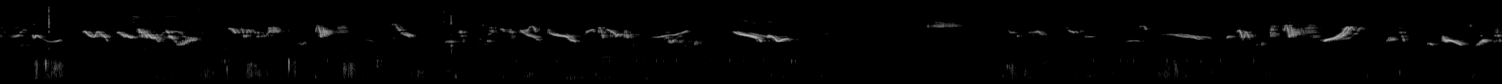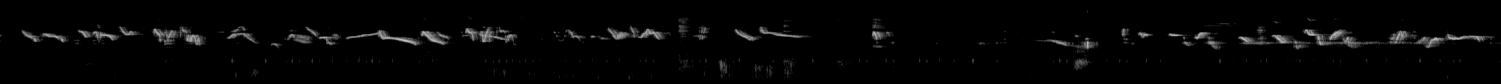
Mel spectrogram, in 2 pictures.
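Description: Jungle babbler chattering: rapid runs of short, high call notes, pausing briefly about eight seconds in.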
